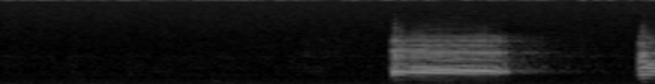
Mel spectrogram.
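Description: A pause with only a faint steady hum, then a single short spoken syllable about a second and a half in.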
